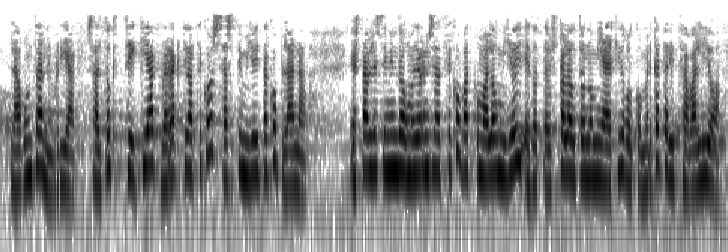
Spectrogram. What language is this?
Basque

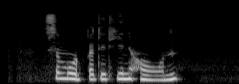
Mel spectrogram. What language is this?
Thai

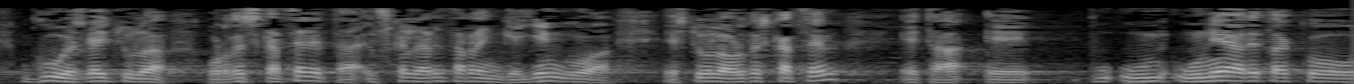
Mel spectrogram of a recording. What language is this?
Basque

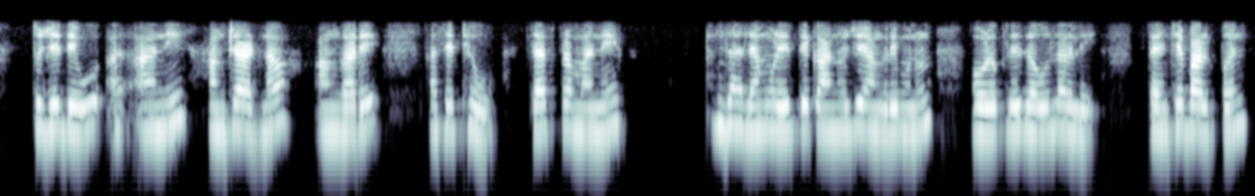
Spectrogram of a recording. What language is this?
Marathi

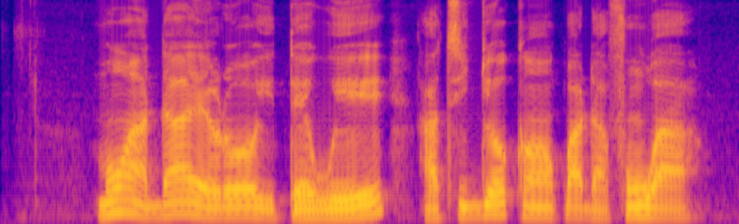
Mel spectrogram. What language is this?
Yoruba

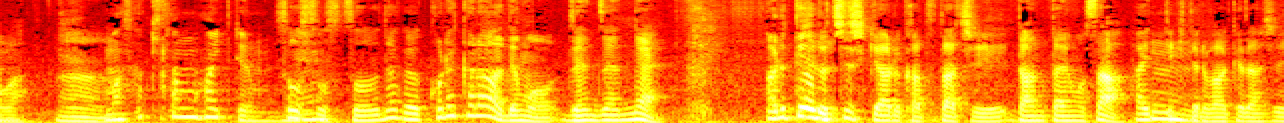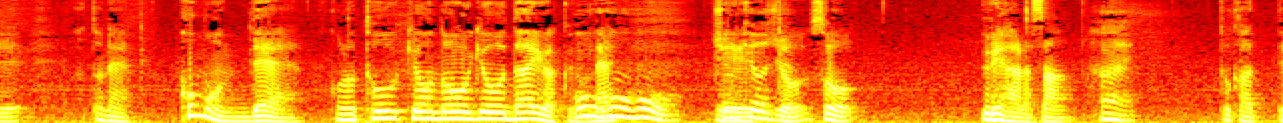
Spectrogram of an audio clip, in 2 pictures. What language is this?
Japanese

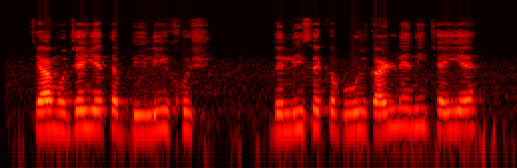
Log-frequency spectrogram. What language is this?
Urdu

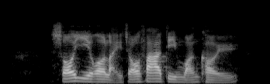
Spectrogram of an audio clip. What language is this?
Cantonese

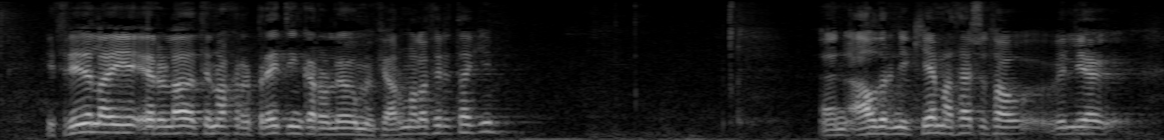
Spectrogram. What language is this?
Icelandic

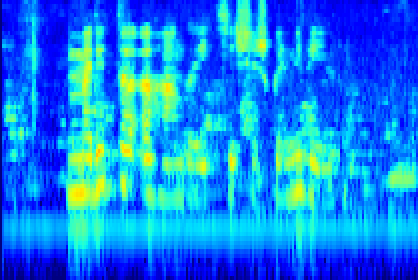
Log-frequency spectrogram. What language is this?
Kinyarwanda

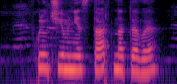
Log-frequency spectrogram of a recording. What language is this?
Russian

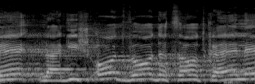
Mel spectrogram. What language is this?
Hebrew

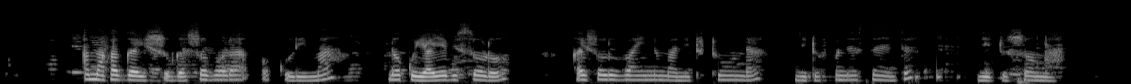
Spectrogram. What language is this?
Kenyi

